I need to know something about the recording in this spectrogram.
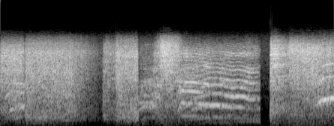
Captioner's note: screams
